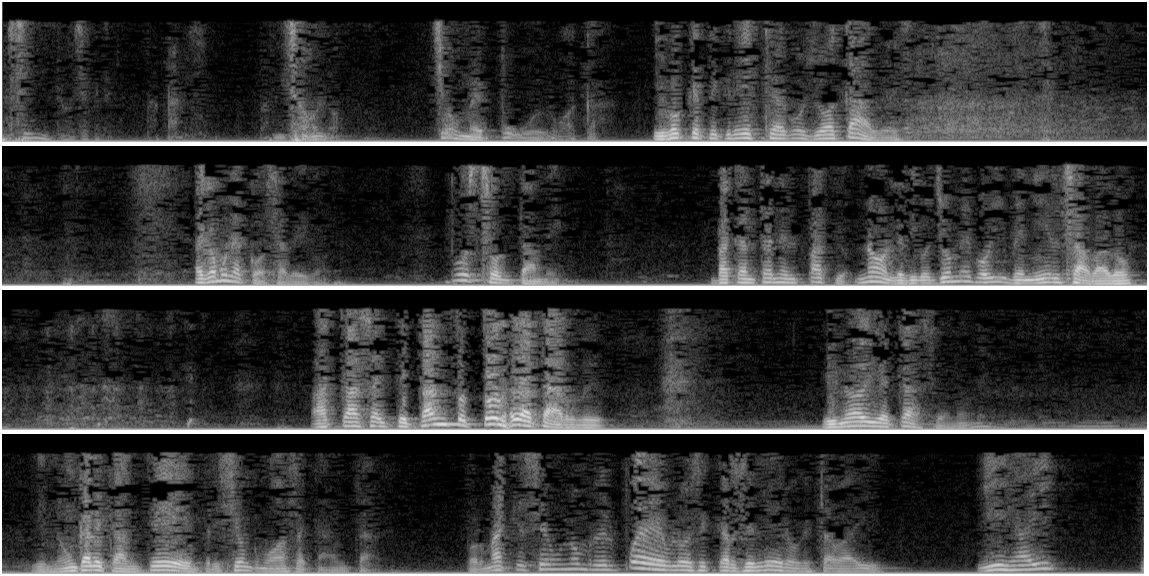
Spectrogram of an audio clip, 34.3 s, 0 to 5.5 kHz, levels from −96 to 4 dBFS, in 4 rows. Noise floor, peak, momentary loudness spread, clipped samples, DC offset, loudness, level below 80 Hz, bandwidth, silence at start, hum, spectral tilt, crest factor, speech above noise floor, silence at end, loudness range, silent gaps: -61 dBFS; -4 dBFS; 24 LU; under 0.1%; 4%; -23 LUFS; -46 dBFS; 5 kHz; 0 s; none; -10 dB/octave; 20 dB; 38 dB; 0 s; 12 LU; none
